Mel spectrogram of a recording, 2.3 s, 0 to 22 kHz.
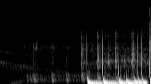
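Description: Minimal techno break: falling synth glides trail off into near-quiet with a few sparse blips. About 1.3 s in, the beat drops back in hard with a fast run of deep kick-drum hits and bass.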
